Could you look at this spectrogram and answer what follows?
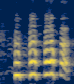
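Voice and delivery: high, loud, sudden laugh; burst of laughter. Real, not acted. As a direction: let a warm laugh burst out. Host laughs at emotional moment.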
